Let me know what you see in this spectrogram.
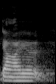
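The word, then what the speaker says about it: dire: हैं एग्जांपल देखते हैं डायर यहां पे देखिए डी का हो जाएगा ड और आई का हो जाएगा आय आर का हो जाएगा आधा र ये पूरा हो जाएगा डायर डाय का मतलब होता है भयानक अब देखिए यहां पे ई साइलेंट है क्योंकि वर्ड के अंत में आया है नेक्स्ट एग्जांपल है एडमायब्रांड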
